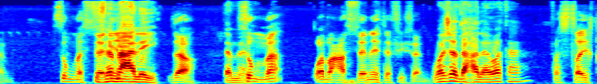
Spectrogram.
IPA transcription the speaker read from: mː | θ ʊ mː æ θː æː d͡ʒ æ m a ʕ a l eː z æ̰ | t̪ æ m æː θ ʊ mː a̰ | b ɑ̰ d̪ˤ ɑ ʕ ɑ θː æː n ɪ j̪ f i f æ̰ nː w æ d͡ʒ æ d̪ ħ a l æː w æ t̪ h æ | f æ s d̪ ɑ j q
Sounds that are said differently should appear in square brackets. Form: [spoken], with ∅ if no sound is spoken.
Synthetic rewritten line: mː | θ ʊ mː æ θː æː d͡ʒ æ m a ʕ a l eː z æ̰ | t̪ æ m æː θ ʊ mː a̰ | [w] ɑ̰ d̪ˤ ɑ ʕ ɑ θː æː n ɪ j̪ f i f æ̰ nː w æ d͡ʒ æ d̪ ħ a l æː w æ t̪ h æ | f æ s [t̪] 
